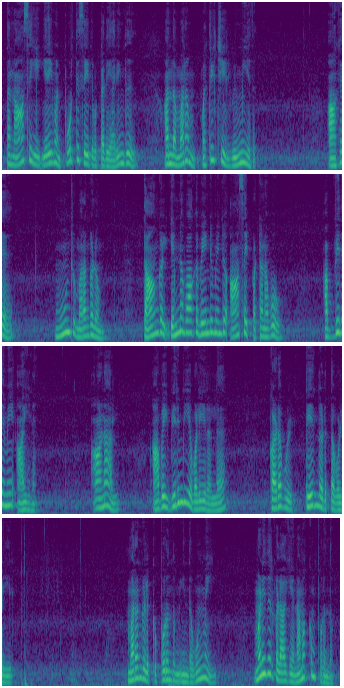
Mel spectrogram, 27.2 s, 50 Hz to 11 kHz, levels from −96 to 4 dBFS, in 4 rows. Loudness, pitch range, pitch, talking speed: -32 LUFS, 145-210 Hz, 170 Hz, 80 wpm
